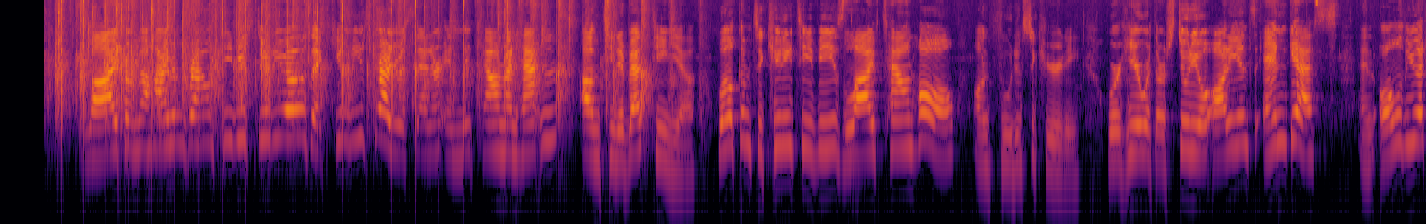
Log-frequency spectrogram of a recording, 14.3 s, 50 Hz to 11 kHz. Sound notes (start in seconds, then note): 0.4 applause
